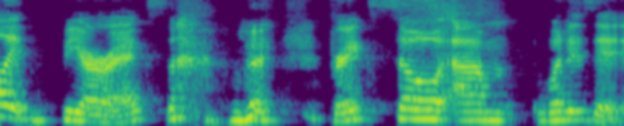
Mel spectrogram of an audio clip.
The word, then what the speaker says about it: BRX: Some people say, well, it's spelled B RX cuz I could get the domain. Let's be honest, that was part of it. And then the other and then I we call it bricks just cuz it's easier to say and it can rhyme with things.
